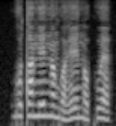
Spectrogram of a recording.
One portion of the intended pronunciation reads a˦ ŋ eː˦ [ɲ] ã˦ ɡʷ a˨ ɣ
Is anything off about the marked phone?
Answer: yes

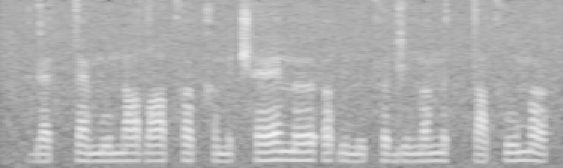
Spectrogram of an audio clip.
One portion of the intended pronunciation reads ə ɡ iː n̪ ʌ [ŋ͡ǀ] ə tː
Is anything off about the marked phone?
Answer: yes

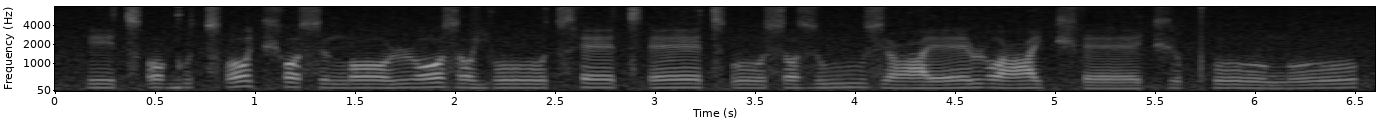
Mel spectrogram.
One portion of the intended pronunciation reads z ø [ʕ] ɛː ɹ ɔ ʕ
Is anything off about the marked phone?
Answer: no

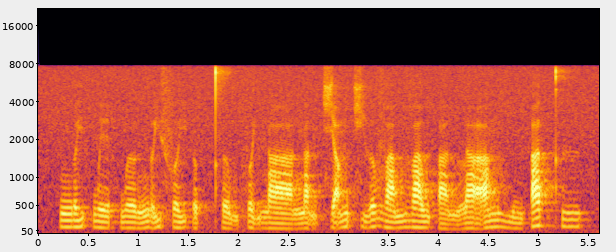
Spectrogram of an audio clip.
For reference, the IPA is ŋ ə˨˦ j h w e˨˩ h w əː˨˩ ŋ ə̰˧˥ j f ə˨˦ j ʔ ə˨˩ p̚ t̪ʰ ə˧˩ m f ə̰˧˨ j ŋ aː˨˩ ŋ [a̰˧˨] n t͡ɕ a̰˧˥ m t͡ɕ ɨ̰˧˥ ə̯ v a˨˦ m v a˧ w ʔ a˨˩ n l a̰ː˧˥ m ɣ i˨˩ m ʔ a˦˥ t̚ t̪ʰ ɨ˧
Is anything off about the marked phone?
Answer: no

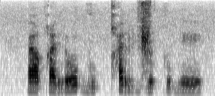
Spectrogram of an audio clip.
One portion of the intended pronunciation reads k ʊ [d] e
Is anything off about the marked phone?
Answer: yes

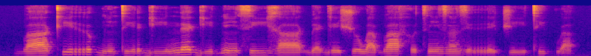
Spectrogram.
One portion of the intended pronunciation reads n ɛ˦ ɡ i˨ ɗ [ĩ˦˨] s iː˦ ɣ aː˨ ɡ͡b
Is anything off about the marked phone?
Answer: yes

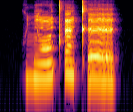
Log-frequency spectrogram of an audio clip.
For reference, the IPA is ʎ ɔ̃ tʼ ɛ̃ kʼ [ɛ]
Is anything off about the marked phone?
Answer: no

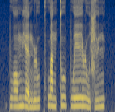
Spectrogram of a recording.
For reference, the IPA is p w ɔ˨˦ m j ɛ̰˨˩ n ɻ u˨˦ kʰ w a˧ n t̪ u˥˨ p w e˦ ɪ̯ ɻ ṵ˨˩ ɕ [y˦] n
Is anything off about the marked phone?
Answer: no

